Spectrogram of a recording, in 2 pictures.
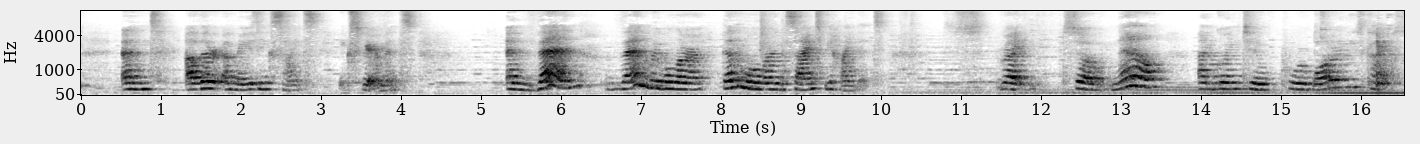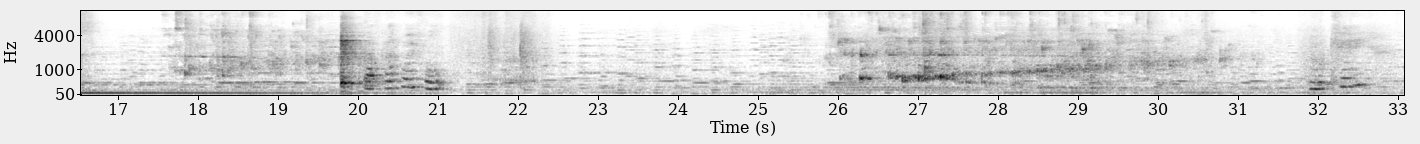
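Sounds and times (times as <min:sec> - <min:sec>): water pouring into a glass: 0:17.5 - 0:20.1, 0:25.6 - 0:31.1.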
